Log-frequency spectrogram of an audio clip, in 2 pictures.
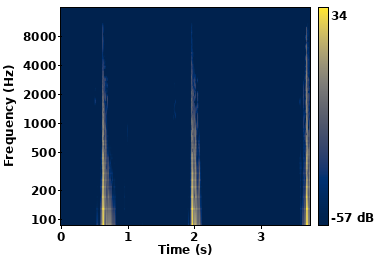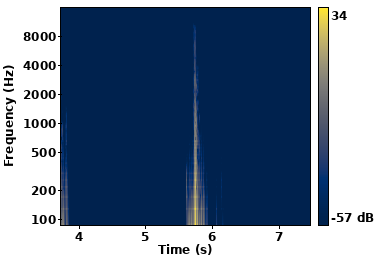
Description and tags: Kickin' around the ole' pigskin
I kicked around a football for about 5 minute and got some pretty good punt sounds.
